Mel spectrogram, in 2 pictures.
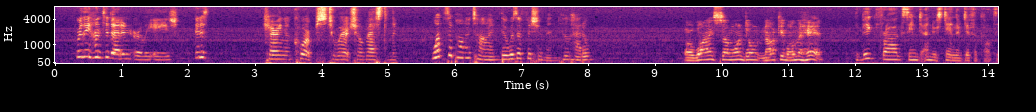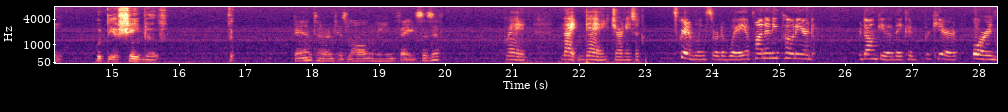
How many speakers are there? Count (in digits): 6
